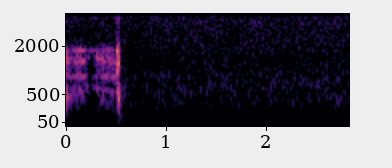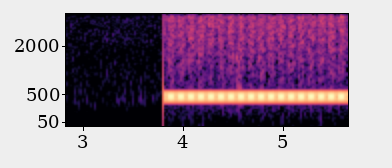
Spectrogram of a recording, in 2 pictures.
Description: Ringback tone (North America), 440 + 480 Hz.
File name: rg-1600-unknown- - - .56364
